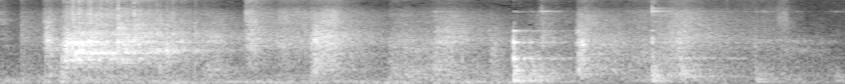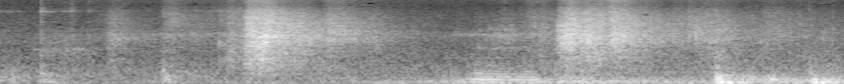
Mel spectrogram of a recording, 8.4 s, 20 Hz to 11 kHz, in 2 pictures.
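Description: Steel pry bar levering the rusty, bent wheel-arch sheet metal of a ZAZ-965 Zaporozhets, straightening the body panel by force. It comes as a series of separate scrapes and creaks of strained metal, the loudest about half a second in.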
